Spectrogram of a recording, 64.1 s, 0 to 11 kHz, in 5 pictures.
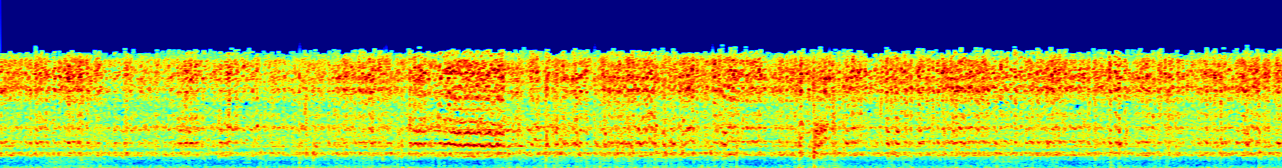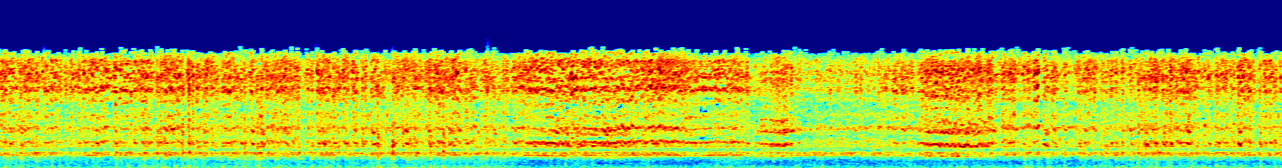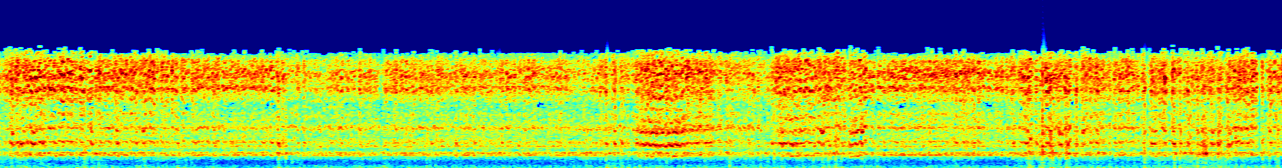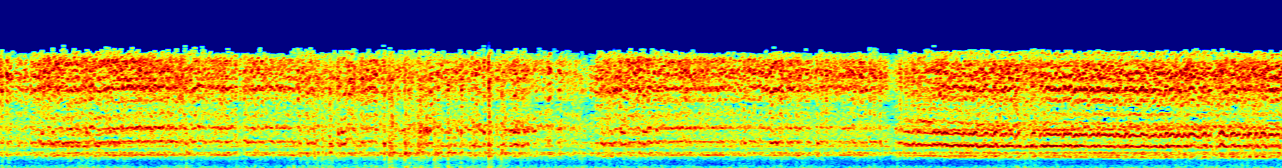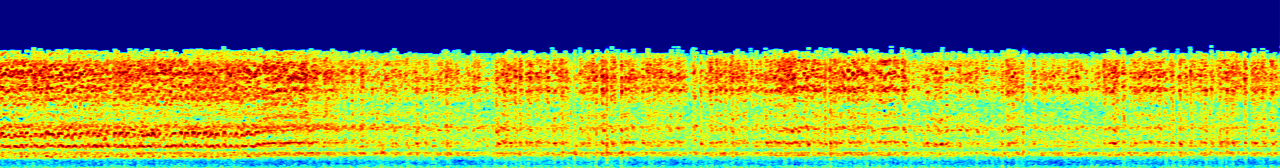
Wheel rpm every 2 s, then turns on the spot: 230, 230, 220, 230, 230, 230, 230, 230, 230, 220, 230, 230, 230, 230, 230, 230, 230, 230, 230, 230, 230, 230, 220, 230, 210, 210, 210, 230, 230, 230, 230, 230.
none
